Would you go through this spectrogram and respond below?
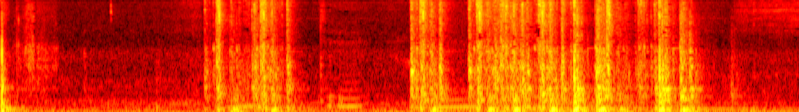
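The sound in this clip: Keys struck hard on a stiff typewriter give clusters of sharp mechanical clacks in quick bursts, with a voice talking alongside.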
